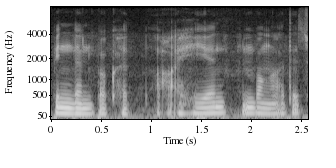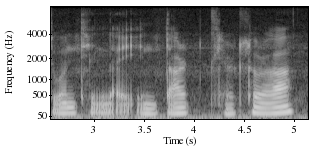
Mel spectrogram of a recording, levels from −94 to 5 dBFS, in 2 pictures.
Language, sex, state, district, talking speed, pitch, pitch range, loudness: Mizo, male, Mizoram, Aizawl, 140 wpm, 105 Hz, 100-110 Hz, -19 LUFS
